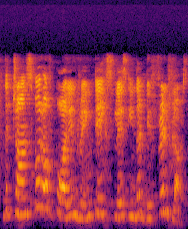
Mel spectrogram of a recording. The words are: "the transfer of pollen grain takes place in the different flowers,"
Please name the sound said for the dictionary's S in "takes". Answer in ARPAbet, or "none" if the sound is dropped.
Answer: S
